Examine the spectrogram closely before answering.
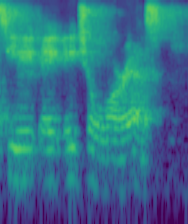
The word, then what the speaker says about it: Cahors: So Cahors is spelled C-A-H-O-R-S, pronounced Cahors.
